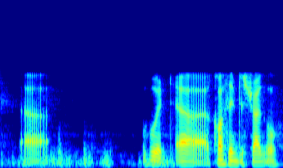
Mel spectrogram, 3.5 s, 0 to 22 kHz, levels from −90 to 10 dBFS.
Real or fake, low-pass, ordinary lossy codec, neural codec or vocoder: real; 3.6 kHz; none; none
